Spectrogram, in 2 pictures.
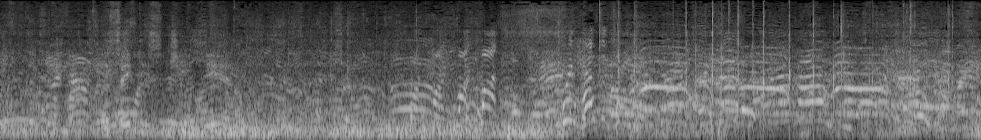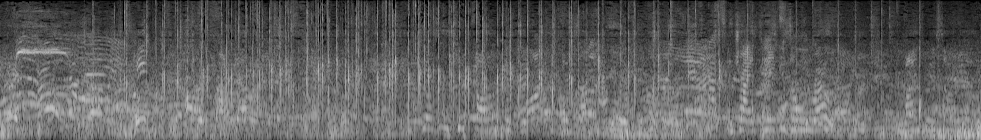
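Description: A crowd of young players and spectators shouts and cheers outdoors.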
